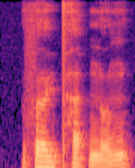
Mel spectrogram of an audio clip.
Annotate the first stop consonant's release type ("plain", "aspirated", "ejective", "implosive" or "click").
aspirated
